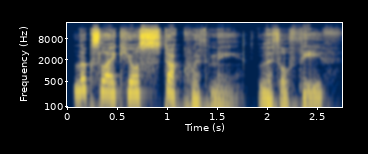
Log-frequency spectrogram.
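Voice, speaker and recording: Slow, gentle woman doctor, acted, low-pitched. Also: very animated, creaky, no room sound, studio quality, heavily acted. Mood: firm, protective. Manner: soft, soothing, unhurried, earnest. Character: gentle, firm fantasy doctor woman, protective and caring. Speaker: voice actor in roleplay audio. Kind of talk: intimate scripted roleplay audio addressed to the listener.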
